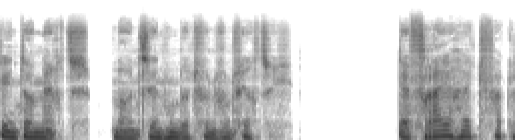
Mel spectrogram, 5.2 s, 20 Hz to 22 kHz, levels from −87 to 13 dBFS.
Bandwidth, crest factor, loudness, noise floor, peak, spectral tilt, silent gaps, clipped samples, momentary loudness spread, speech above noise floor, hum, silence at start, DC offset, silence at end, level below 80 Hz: 13 kHz; 16 dB; -19 LUFS; under -90 dBFS; -2 dBFS; -5 dB/octave; 3.12-3.17 s, 3.60-3.72 s; under 0.1%; 9 LU; over 73 dB; none; 0 s; under 0.1%; 0 s; -52 dBFS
